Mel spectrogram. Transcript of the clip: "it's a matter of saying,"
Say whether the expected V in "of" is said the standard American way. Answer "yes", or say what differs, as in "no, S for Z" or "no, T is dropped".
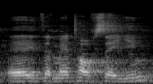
no, F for V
